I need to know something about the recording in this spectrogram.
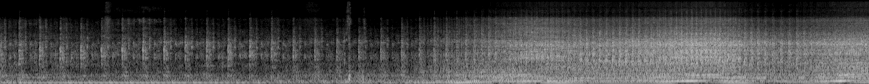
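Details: Ford Transit 2.4: rough idle with a rapid regular knock, revs swelling up and down with the knock continuing; knocks, misfires and stalls.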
